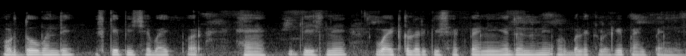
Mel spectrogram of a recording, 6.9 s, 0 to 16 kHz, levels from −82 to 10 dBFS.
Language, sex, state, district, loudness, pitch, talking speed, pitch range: Hindi, male, Uttar Pradesh, Shamli, -19 LUFS, 120 Hz, 190 wpm, 110-125 Hz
